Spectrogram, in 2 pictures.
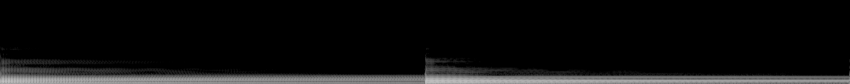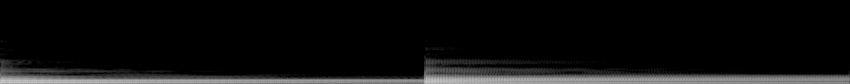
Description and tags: A simple and easy bass loop i created!
i used this bassloop in several of my songs as a reverse element!
So the only work you need to do is reversing it or keep it like this!
enjoy!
